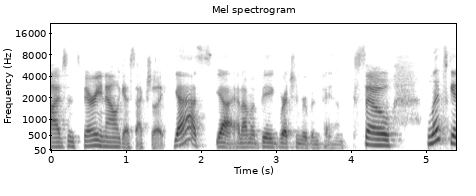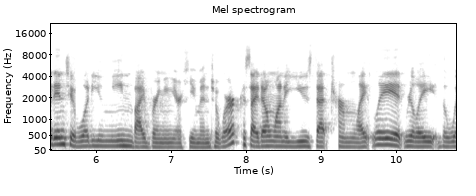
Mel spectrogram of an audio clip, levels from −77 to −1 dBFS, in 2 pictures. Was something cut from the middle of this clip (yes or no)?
yes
